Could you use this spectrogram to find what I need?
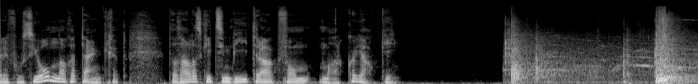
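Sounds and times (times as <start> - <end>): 
speech: 0.0 - 4.0
fireworks exploding: 5.0 - 6.9.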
